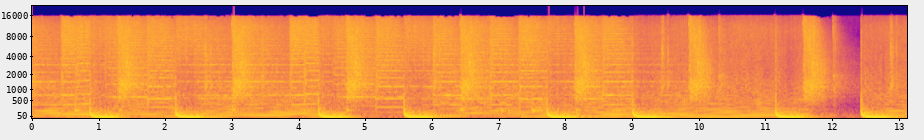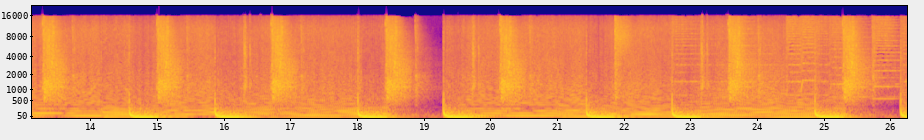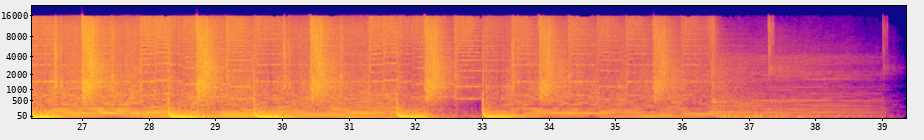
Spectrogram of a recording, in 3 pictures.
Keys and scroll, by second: 0.7 ctrl+z, 2.2 ctrl+t, 5.4 Return, 9.2 ctrl+t, 12.6 Return, 13.0 Right, 22.8 8, 23.1 Return, 27.4 BackSpace.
